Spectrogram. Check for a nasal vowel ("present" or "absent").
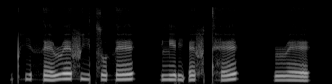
absent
